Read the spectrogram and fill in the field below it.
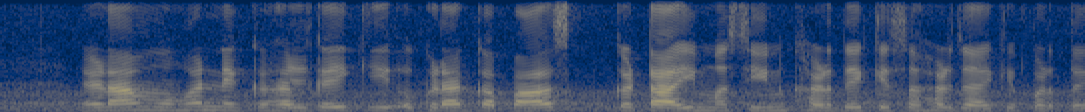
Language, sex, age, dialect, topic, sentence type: Magahi, female, 31-35, Western, agriculture, statement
